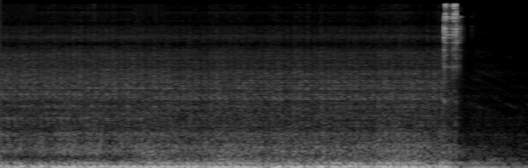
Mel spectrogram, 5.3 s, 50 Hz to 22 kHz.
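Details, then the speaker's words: 1955 Chevrolet / Canadian Pontiac during rewiring, MSD distributor: even cranking rumble about four beats a second that never catches and dies away; fuel present but no spark, because the distributor ground wire was not hooked up. "it's got fuel i can smell it it sounds like magnetic spark what the f no at least it turns over okay figured out what i did what i didn't do was hook up the ground for the distributor"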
